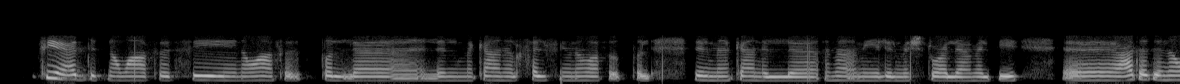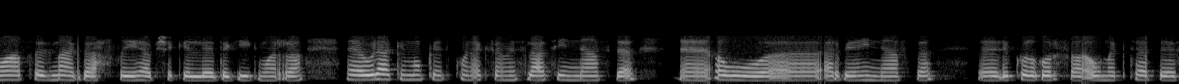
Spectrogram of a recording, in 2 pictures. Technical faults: Bluetooth CVSD headset codec; DC step; unconcealed Bluetooth headset packet loss

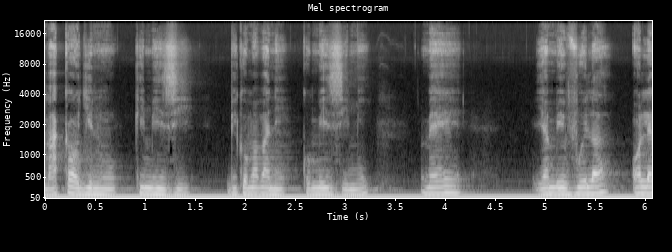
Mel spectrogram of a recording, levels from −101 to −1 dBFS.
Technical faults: mains hum

